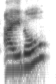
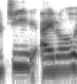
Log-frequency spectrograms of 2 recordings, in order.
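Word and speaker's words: (G)I-DLE: like a lion by Idol, or G Idol if you pronounce the G, roar by Katy Perry,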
